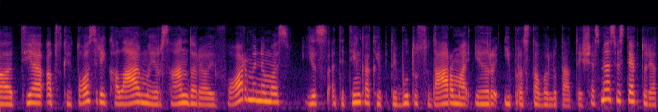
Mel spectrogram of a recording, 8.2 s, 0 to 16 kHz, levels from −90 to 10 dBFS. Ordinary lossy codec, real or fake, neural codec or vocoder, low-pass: Opus, 64 kbps; real; none; 7.2 kHz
